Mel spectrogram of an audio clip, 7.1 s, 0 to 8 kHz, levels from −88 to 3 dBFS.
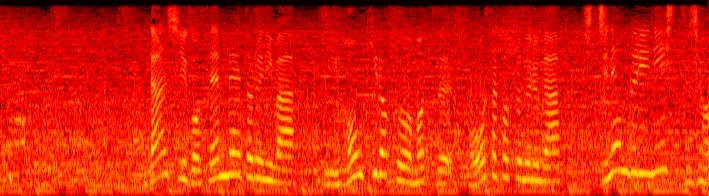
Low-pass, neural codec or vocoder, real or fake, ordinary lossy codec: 7.2 kHz; none; real; none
